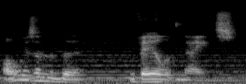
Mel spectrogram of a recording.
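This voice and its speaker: A man voicing a weary, secretive halfling woman spymaster in a tabletop game, speaking in measured, formal phrases. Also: medium pitch, big pitch swings, music in the background, poor audio. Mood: grave, secretive.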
